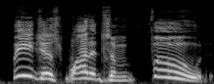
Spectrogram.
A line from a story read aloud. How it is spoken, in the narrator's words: the teenager's voice shouted back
